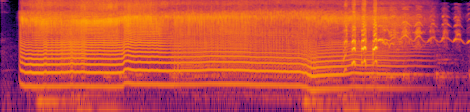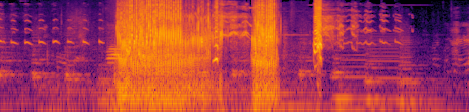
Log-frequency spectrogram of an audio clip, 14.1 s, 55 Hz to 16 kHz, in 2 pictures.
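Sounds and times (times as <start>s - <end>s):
fart sound effect: 0.3s - 6.6s, 8.8s - 11.3s.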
